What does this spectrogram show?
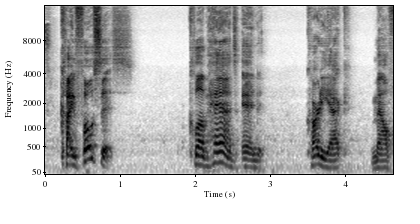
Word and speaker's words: kyphosis: Interesting pronunciation. Kyphosis. Kyphosis.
